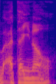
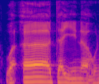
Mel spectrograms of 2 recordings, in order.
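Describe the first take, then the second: First: "اتیناه" with clipped first a, softer delivery; wrongly short vowel. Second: "آتیناه" with the first aa held two beats; stretched madd. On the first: Teacher shows the mistake, "اتیناه" with short a. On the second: Teacher gives the right length, "آتیناه" with long aa. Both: Shown as a demonstration.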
